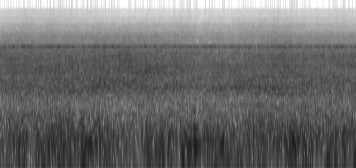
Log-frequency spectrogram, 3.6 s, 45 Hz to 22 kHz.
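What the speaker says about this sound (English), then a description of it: "But listen to this 747." Boeing 747 jet at Manchester Airport, a loud sustained engine roar with a thin steady high whine running through it.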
